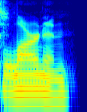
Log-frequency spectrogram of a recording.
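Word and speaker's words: larnin': learning. And she's not quite these hayseeds. – That's Larnin. – Larnin, sorry, I mispronounced it.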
